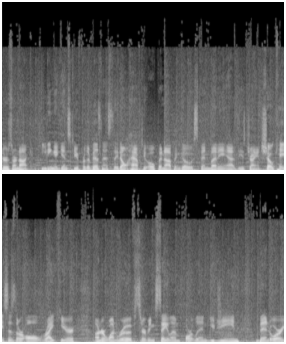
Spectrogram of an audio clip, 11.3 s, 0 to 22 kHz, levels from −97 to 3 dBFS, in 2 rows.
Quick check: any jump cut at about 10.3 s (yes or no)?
no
